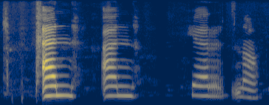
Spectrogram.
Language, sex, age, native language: Icelandic, male, 8, Icelandic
